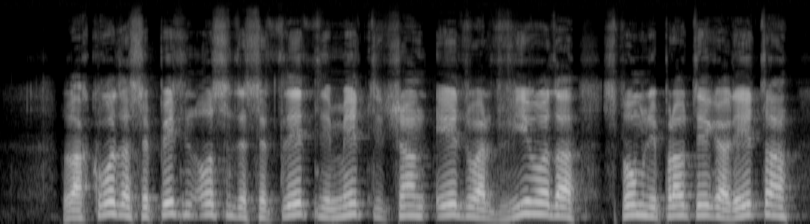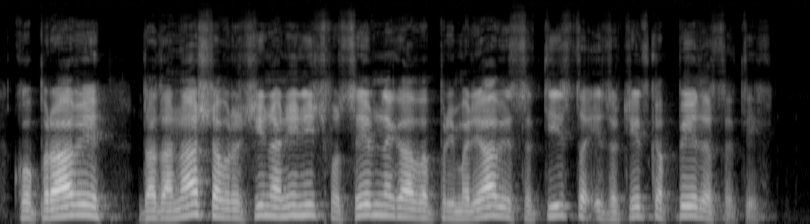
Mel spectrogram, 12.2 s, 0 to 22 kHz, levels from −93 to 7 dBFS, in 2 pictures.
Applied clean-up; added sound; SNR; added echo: none; none; none; none.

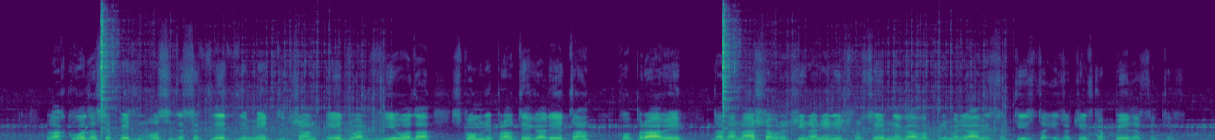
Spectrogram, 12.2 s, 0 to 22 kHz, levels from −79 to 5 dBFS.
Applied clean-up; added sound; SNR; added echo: none; Glass; 11 dB; none.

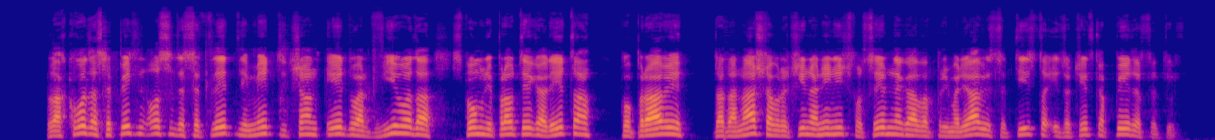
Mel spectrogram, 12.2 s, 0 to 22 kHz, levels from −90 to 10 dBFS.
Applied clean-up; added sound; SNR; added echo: neural mask model DeepFilterNet 3.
